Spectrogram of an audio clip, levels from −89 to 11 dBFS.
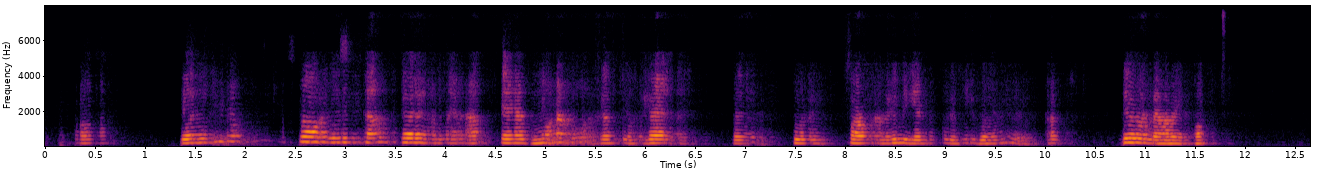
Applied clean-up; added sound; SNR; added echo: neural mask model DeepFilterNet 3.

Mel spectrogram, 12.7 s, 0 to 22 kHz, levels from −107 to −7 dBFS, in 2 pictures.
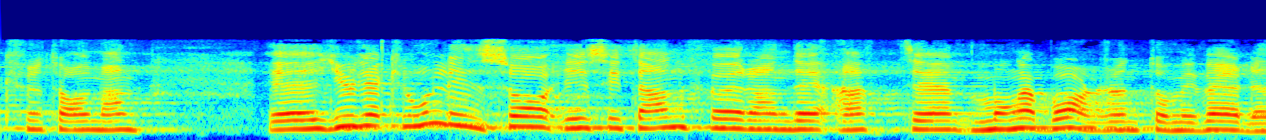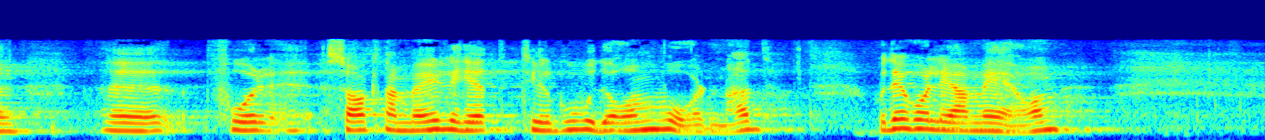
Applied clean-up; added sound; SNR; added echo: none; none; none; none.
